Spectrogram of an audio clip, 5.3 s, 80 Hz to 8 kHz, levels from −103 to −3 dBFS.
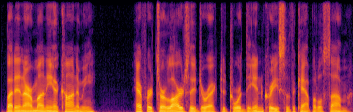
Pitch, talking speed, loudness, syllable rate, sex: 95 Hz, 180 wpm, -18 LUFS, 6.8 syllables/s, male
